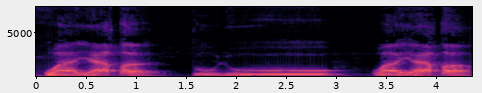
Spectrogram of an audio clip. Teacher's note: কফ কলকলা হরফ প্রতিধ্বনি আওয়াজ হবে অর্থাৎ ধাক্কা দিয়ে পড়তে হবে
